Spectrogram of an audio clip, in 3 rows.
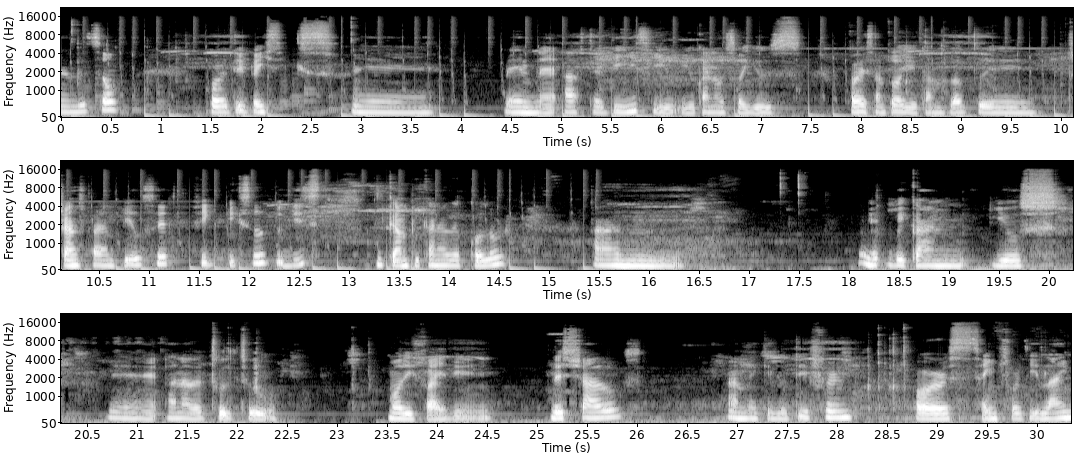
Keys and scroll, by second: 0.0 space, 8.5 shift+a, 17.2 c, 21.6 z, 28.2 z, 28.4 z, 30.0 z.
